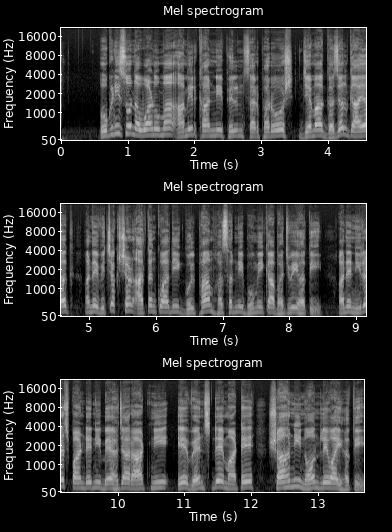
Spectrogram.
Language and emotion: Gujarati, neutral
